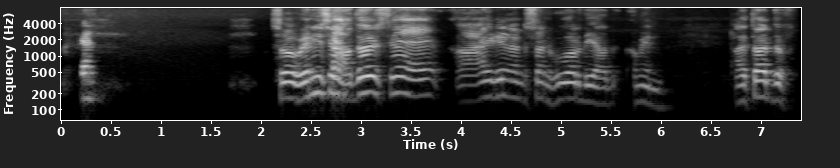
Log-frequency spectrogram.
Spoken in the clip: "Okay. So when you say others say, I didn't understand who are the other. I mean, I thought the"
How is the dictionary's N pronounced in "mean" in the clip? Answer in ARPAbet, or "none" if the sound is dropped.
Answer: N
